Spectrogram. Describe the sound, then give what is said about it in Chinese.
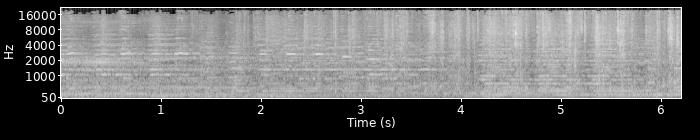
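Hooves of camels ridden by a group of merchants arriving at a Persian market form a dense, steady clatter that keeps up throughout, thick with layered noise. “前面有一群人骑着骆驼要来了。”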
